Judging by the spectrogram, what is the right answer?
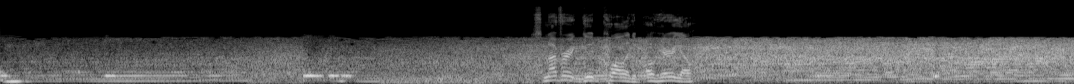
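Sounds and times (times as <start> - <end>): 
car engine revving on a dyno: 0.0 - 10.7
speech: 1.0 - 1.4, 5.4 - 7.1.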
